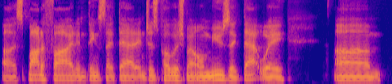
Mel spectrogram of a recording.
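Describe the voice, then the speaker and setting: A man from Taiwan whose first language is Chinese, a musician and streamer answering interview questions in a halting way, with many restarts and fillers. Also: deep voice, little pitch movement, no room sound. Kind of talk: casual interview.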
